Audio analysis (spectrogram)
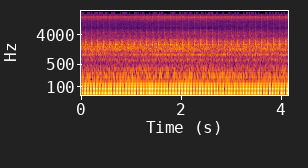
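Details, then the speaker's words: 2008 Renault Logan 1 at cold idle: light fast rustling tick over the engine note, appearing after about 1:25 and audible in the cabin, unclear whether knock or rustle; owner wants a professional check and comparison with other Logans. "Сейчас посмотрим, на какой секунде прекратится это шелестение. Его даже в салоне слышат. То ли стук, то ли шелест, не поймёшь."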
